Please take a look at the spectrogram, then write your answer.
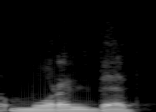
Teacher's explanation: وتختفي النون تماما من عبارة مثلا من وراء الباب التي تصير مور الباب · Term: الإدغام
